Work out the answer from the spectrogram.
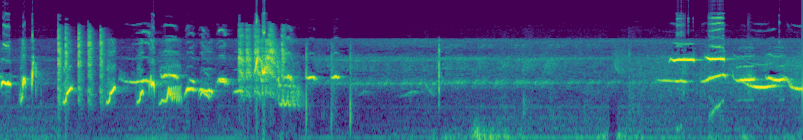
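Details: Breeding-cage pair of white-rumped shamas, male and female, singing to encourage mating: quick chattering notes and a harsh burst, a quiet stretch, then rich slurred whistles returning.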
